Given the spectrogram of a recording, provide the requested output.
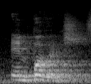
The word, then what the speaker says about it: impoverish: syllable right before fly except for the word or the verb impoverish impoverish so here in this word only as an exception I should stress po the anti Ben ultimate all right uh syllable it means the one from the end why because it is an exception that's exception poish is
